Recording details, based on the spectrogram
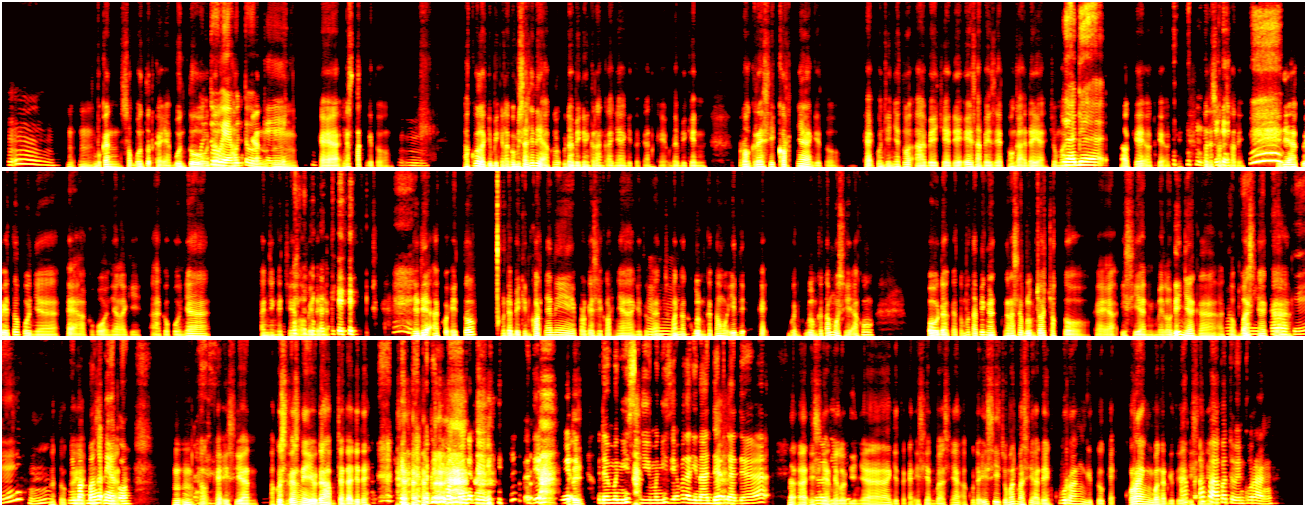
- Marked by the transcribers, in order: other background noise; "artian" said as "haltian"; chuckle; in English: "nge-stuck"; in English: "record-nya"; tapping; chuckle; laughing while speaking: "Oke"; chuckle; in English: "record-nya"; "bukan" said as "buan"; sniff; chuckle; laugh; unintelligible speech
- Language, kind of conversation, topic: Indonesian, podcast, Gimana biasanya kamu ngatasin rasa buntu kreatif?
